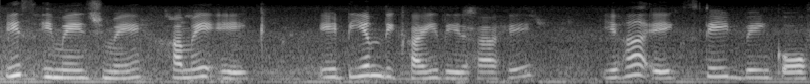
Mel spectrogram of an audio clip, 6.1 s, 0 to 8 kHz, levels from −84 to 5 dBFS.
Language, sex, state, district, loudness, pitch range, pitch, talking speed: Hindi, male, Madhya Pradesh, Dhar, -18 LUFS, 225-290 Hz, 250 Hz, 160 wpm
